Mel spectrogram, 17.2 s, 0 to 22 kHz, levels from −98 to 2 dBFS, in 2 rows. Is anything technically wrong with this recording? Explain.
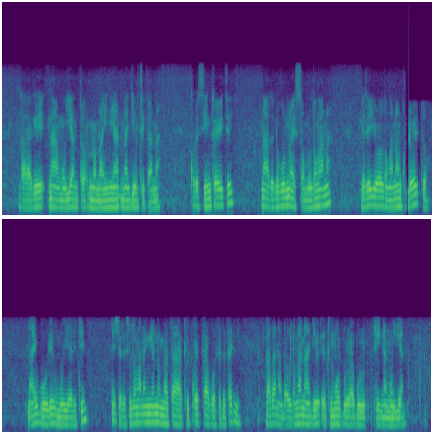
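Yes, there are three faults.

Gain pumping runs through the whole clip, with the gain swinging by around 10 dB. Loud and quiet syllables sit unnaturally close in level, so the speech sounds squashed. The likely cause is microphone gain set far too high, with a fast limiter or compressor clamping down on each loud sound and releasing in the gaps.

A handover gap runs from 8.07 to 8.12 s. The speech fades out within a few tens of milliseconds and leaves about 60 ms of silence before the sound resumes. This is the dropout heard when a call is moved from one network link to another: no speech frames arrive during the switch, so whatever was said in that moment is simply missing.

A fallback to narrowband begins right after the gap, at 8.12 s, and lasts to the end. Before the gap the speech has the airy top end of HD Voice, consistent with AMR-WB at about 12.65 kbit/s. 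Afterwards nothing above 4 kHz remains. The speech turns dull, boxy and somewhat rough, which fits the new link carrying the call on the older AMR narrowband codec at a low rate, around 5.9 kbit/s.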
